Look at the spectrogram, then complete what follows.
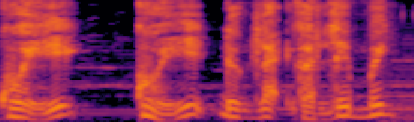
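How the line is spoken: Teeth-chattering stammering scream. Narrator (Vietnamese): Hai hàm răng vẫn không ngừng đánh vào nhau lập cập, hét lên lắp bắp

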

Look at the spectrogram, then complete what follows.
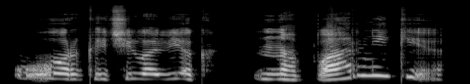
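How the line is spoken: Elder drawling in disbelief. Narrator (Russian): протянул старейшина, не веря моим словам

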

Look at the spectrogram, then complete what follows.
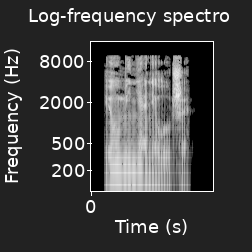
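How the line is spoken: Gloomy. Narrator (Russian): мрачно сказал Эраст Петрович

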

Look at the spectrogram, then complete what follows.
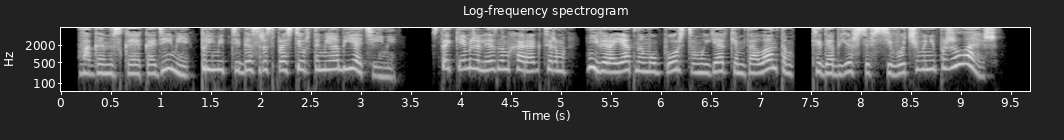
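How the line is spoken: Exclaiming. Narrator (Russian): воскликнула Агата

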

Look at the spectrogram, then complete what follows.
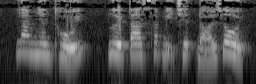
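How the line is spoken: Angry woman. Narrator (Vietnamese): Nàng giận dữ nói

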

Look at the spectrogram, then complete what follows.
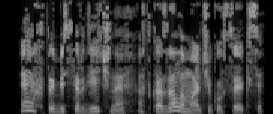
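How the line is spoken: Snorted. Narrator (Russian): фыркнула я

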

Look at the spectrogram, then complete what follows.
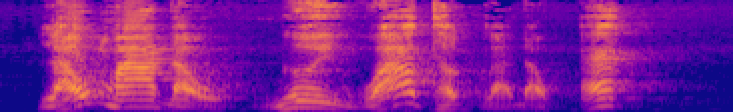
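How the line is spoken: Silent inner shout. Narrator (Vietnamese): Chí Tôn âm thầm hét lớn

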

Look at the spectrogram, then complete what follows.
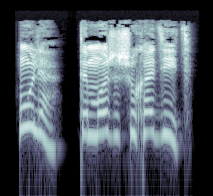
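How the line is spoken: Hurried shout. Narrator (Russian): крикнула наспех

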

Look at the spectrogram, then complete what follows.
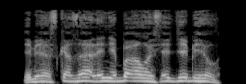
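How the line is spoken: Growling, gruff. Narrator (Russian): рыкнул здоровяк на своего товарища

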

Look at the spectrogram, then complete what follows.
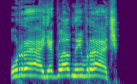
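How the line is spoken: Squealing. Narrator (Russian): взвизгнула Леночка

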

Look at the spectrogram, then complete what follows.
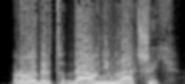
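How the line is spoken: Shouted out. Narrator (Russian): выкрикнул Ян

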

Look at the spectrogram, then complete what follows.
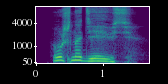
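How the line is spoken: Sigh. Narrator (Russian): вздохнул я

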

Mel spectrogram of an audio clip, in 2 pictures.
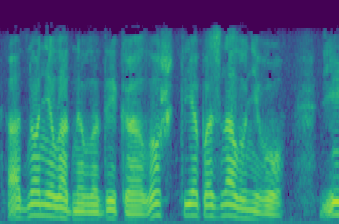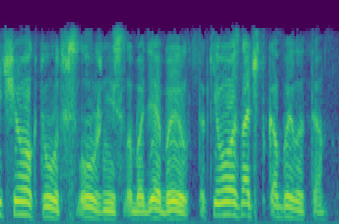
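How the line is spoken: Old man whispering. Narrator (Russian): старец Спиридон прибавил уже шепотом

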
